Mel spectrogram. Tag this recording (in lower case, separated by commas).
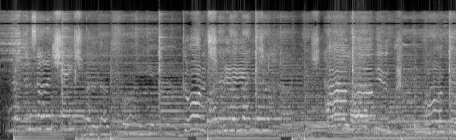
music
